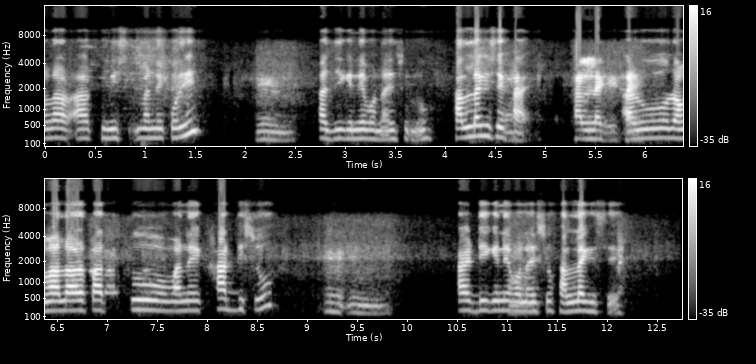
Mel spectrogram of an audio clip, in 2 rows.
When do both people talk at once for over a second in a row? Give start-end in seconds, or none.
none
